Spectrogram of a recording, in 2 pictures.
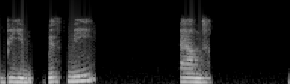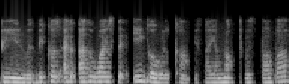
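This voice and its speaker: Mid-range female voice, flat and monotone in its intonation. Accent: Arabic. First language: Arabic. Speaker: spiritual study group member. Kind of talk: casual spiritual discussion. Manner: halting.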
